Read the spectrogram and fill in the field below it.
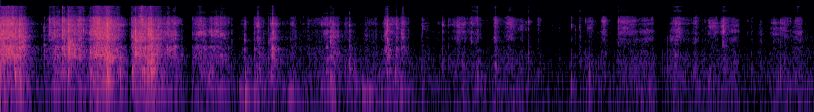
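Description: Scissors snip through sheets of green scrapbooking paper in a series of close, crisp cuts, busiest in the first two seconds and then sparser, quieter snips and rustles, with no talking.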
